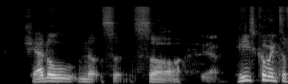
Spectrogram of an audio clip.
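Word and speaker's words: Kjetil Knutsen: and then you've got how do you pronounce it jared it's uh shadow sheddle knutson so yeah he's coming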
